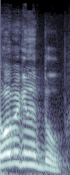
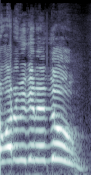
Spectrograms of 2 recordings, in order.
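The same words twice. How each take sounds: First: Said in the usual way. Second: Higher, pleading call to Moshe; panicked cry. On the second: Acted. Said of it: "they scream to Moshe".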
